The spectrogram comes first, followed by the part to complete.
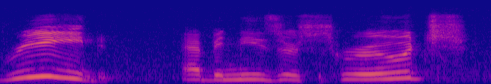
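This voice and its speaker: A woman's voice: on the high side, lively intonation, slow, bright, forceful tone, full character voice. A woman playing a stern, commanding guide to grim visions in a staged radio play reading. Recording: hissy, noisy live stage recording.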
